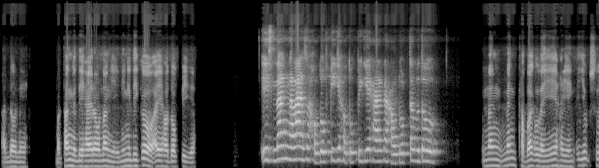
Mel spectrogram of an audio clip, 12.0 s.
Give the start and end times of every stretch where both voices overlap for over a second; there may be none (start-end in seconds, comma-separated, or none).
none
